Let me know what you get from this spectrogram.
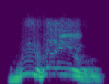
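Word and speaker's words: design: ল্যাঙ্গুয়েজে হরিন উচ্চারিত হবে ডিজাইন ডি ই এস আই ডি এন ডিজাইন শব্দের অর্থ হচ্ছে আকা রিজাইন শব্দের অর্থ হচ্ছে পদত্যাগ এখানে জি উচ্চারিত হয়নি আর ই এস আই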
